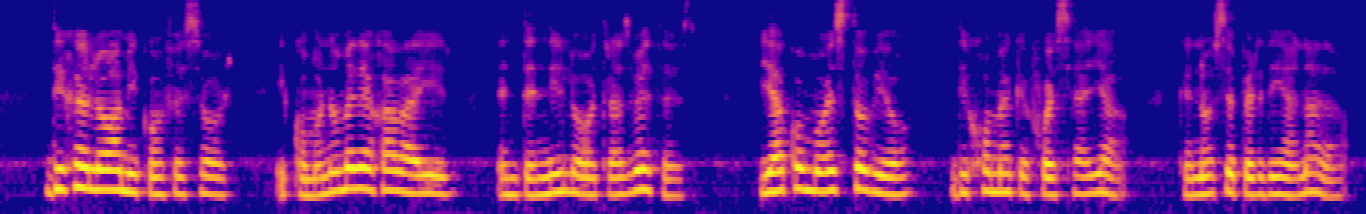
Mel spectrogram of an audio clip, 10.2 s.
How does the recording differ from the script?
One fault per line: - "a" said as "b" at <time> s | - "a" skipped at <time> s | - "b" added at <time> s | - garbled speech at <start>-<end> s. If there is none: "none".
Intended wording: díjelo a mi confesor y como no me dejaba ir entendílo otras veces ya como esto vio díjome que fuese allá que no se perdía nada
none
